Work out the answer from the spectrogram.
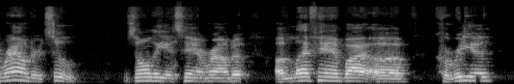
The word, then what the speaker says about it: Coria: I think it's Korea. That's how you say it.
